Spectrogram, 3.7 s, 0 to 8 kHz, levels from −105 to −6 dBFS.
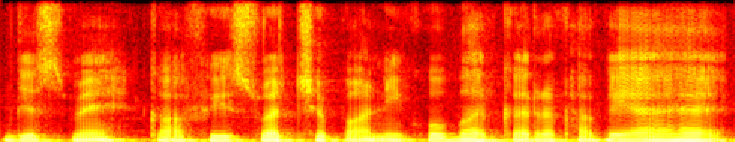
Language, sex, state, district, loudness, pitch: Hindi, male, Uttar Pradesh, Lucknow, -17 LUFS, 120 Hz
